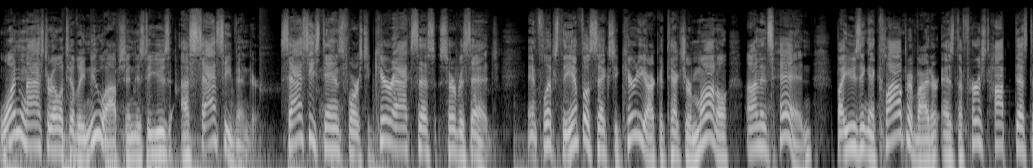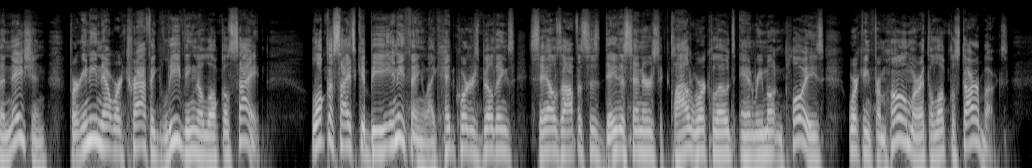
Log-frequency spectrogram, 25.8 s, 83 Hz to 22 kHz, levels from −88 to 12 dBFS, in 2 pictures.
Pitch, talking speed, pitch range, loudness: 145 Hz, 165 wpm, 125-165 Hz, -18 LUFS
